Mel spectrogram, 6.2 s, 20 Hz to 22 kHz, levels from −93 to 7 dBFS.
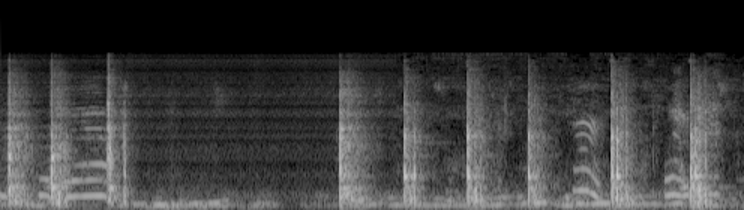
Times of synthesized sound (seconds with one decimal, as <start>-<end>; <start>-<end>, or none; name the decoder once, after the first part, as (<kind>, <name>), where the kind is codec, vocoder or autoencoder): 0.0-3.3 (autoencoder, DAC-VAE)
